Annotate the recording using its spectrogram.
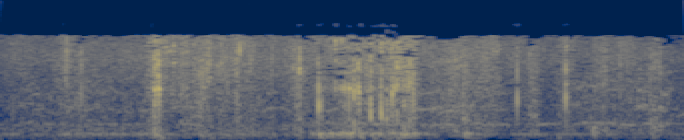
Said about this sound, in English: You hear that? Well, you remember how them dogs do when they come through here, so you can tell me about it someday, okay?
